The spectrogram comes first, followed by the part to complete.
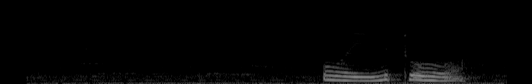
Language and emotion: Russian, sad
